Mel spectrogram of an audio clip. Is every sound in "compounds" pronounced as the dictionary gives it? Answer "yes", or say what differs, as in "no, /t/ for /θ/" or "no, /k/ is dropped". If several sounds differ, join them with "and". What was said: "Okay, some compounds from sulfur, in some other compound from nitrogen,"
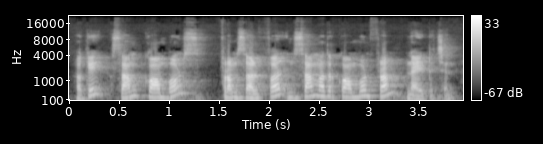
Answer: no, /b/ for /p/ and /s/ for /z/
